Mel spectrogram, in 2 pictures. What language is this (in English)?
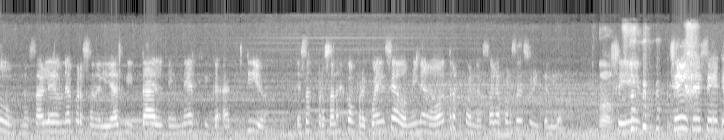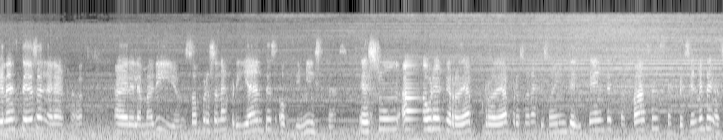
Spanish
